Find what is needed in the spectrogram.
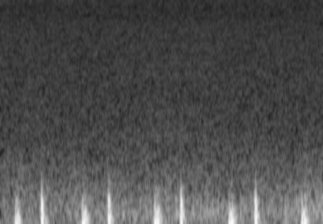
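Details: Young man's normal heart sounds, recorded continuously for ASMR with no talking.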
